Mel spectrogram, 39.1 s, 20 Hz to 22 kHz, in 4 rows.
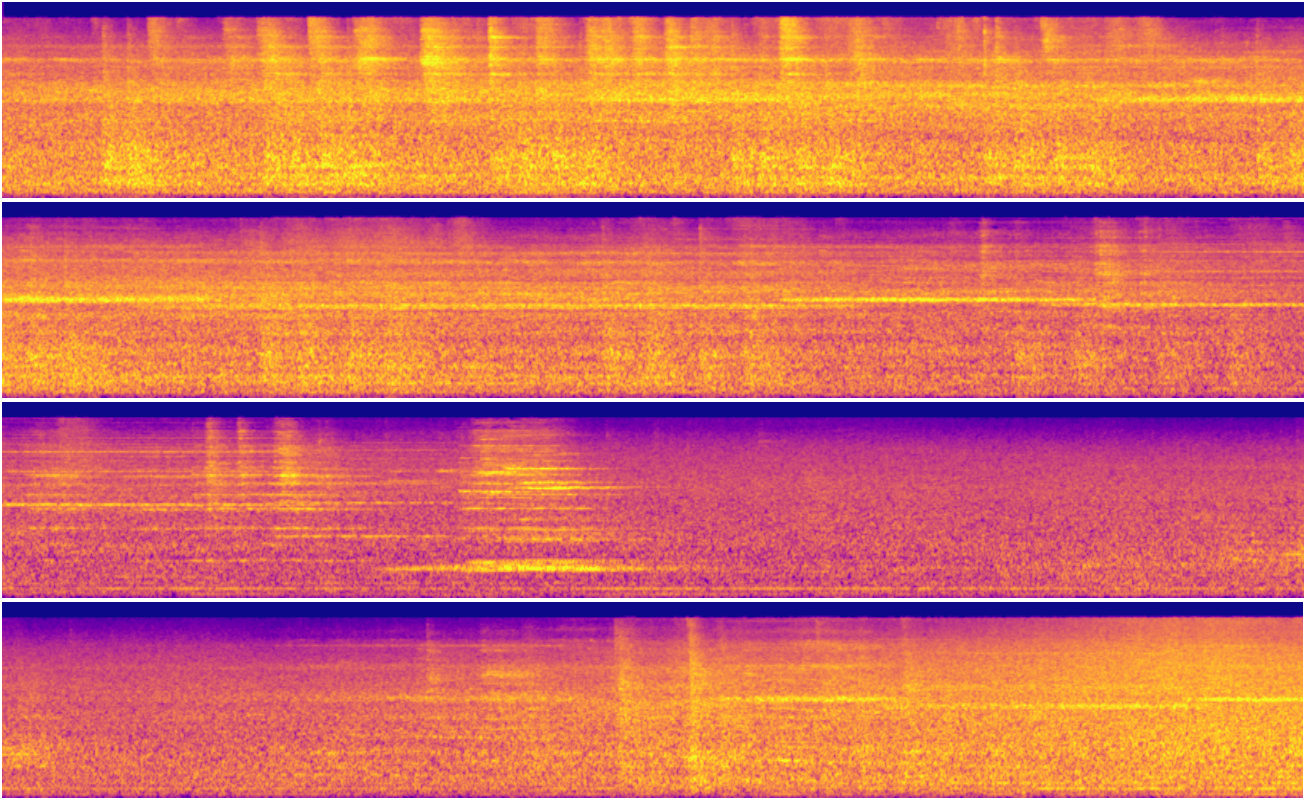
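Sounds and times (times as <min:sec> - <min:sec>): subway train wheels rumbling: 0:00.0 - 0:39.0
high wheel squeals: 0:15.9 - 0:24.3.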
